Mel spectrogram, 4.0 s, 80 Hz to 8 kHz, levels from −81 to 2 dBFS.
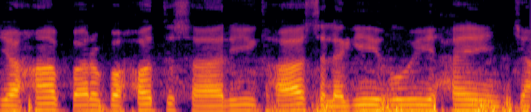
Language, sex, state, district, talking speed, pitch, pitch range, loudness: Hindi, male, Uttar Pradesh, Lucknow, 135 wpm, 140 Hz, 135-145 Hz, -16 LUFS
